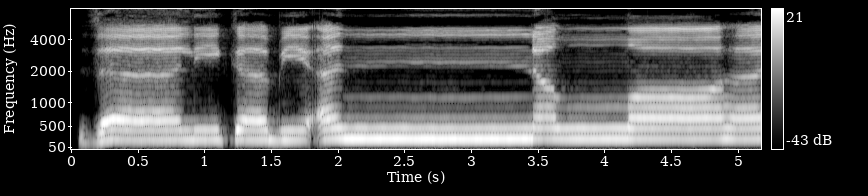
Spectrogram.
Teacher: Zadhi dhu, hujung lidah keluar pada gigi depan. Za dua harakat, ada alif kecil mad asli.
